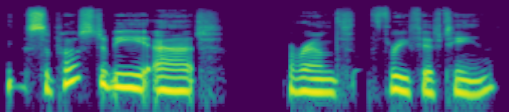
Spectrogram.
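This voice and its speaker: A woman's voice: lowish voice, moderate pace, no room sound, clean studio sound. Chatty woman streamer with a scratchy voice. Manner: chatty, greets viewers, laughs and clears throat often. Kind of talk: casual stream chat. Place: cold room at home.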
